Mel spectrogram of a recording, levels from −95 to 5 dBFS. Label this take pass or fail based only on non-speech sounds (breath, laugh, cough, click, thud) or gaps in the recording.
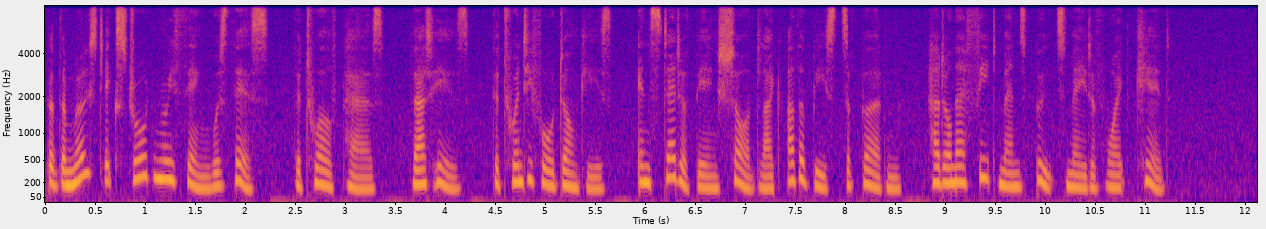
pass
